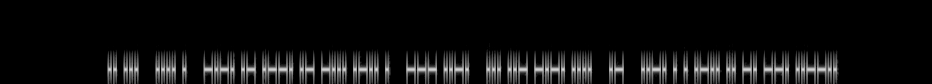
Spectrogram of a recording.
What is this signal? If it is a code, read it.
Morse code, heard as a keyed tone, about 46 wpm, 700 Hz. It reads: IS HE CAPABLE OF SUCH A FEELING?
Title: Sentences from Top 1200 Words 45wpm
